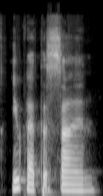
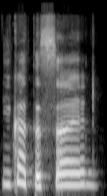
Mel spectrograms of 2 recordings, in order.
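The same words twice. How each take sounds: First: Said in the usual way. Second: Much higher sing-song reading; playful high-pitched take. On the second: Shown as a demonstration. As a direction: lift it way up high. Repeats line in different voices.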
